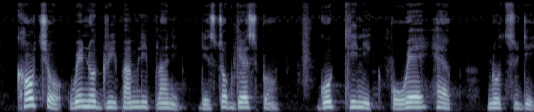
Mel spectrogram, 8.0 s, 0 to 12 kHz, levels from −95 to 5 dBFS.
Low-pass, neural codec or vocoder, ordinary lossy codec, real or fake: 10.8 kHz; none; none; real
